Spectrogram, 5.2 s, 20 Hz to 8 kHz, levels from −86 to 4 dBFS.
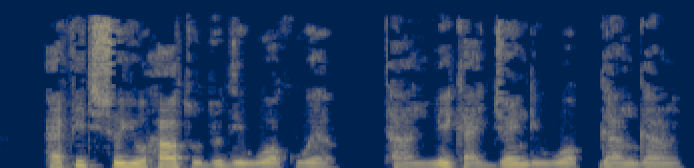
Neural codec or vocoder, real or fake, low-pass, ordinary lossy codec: none; real; 7.2 kHz; MP3, 32 kbps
